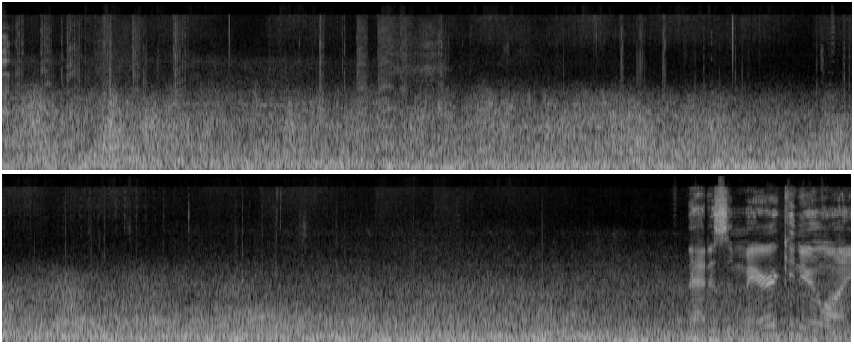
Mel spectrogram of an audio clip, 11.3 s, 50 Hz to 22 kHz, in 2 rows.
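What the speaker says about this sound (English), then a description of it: "That is American Airlines 1167 taking off to Dallas, Fort Worth on the A321" An American Airlines Airbus A321 takes off at Los Angeles International, a loud continuous thundering jet roar that fills the whole stretch, with a brief crackle near the end.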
